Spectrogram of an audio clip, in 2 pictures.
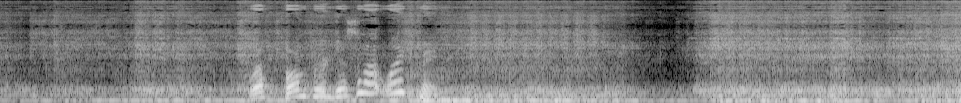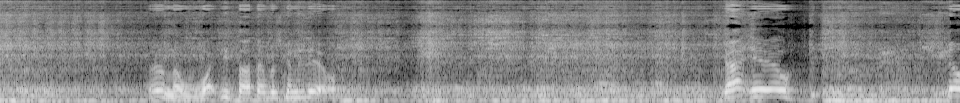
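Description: Video game sounds play from a television's speakers.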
